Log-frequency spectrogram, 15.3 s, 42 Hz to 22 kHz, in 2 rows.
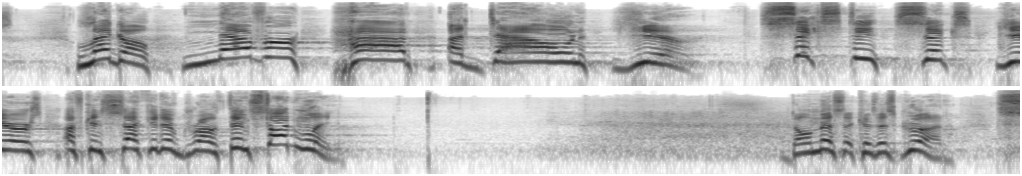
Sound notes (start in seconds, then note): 10.2 tapping; 11.7 audience laughs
